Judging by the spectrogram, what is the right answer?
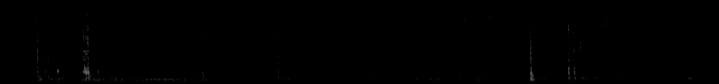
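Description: Old comic book pages rustling and sliding as they are handled and turned, in two short bursts, about a second in and around five seconds in, each with a sharp tick.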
